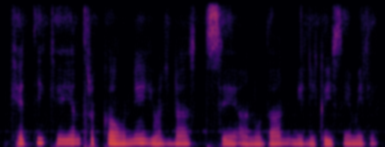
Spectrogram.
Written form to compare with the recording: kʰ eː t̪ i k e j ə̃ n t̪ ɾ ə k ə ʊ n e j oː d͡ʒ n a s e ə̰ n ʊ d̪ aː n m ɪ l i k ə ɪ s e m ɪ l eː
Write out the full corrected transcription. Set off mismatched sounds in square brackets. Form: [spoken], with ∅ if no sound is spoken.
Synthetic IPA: kʰ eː t̪ i k e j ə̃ n t̪ ɾ ə k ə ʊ n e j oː d͡ʒ n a s e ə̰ n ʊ d̪ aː n m ɪ l i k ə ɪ s e m ɪ l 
